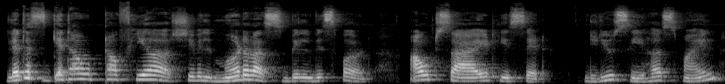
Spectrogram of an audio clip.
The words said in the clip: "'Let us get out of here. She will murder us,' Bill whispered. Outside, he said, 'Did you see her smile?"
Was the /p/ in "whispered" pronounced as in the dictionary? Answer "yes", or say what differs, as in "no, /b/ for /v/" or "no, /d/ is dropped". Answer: no, /f/ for /p/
